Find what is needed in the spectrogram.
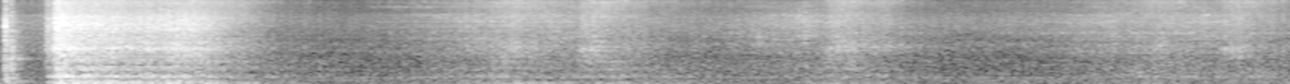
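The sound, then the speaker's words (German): Freshly roasted coffee beans drop from the roaster into a round cooling sieve with a sudden start, then become a steady rushing, hissing noise that swells and eases in slow, regular waves as the beans keep moving. “Die Bohnen fallen in einen runden Sieb.”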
